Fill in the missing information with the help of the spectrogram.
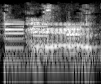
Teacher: cara memproduksi suara dengan bertemunya dua bibir atas dan bawah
